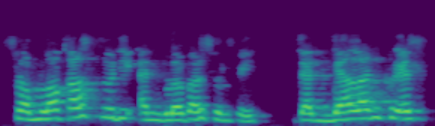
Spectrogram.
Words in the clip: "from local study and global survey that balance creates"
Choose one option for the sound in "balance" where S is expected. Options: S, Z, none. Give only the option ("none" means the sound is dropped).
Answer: none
